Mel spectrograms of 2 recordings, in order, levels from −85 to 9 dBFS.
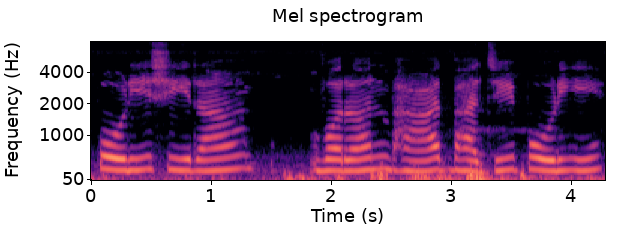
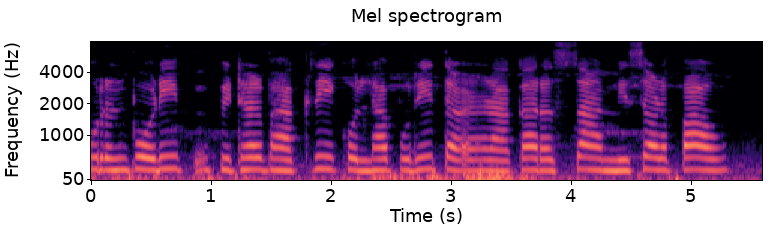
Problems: background sounds at intervals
